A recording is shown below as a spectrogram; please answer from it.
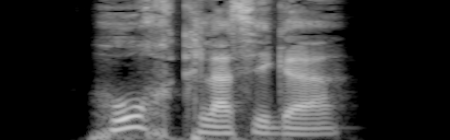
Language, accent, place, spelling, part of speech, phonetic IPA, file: German, Germany, Berlin, hochklassiger, adjective, [ˈhoːxˌklasɪɡɐ], De-hochklassiger.ogg
- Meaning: 1. comparative degree of hochklassig 2. inflection of hochklassig: strong/mixed nominative masculine singular 3. inflection of hochklassig: strong genitive/dative feminine singular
